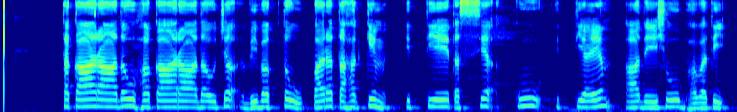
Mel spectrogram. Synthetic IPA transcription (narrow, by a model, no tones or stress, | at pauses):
t̪ɐkaːɾaːd̪ɐwɦɐkaːɾaːd̪ɐwt͡ʃɐʋiʋɐk̚t̪ɐwpɐɾɐt̪ɐɦɐkimit̪jeːt̪ɐsjɐkuːit̪jɐjɐmaːd̪eːʃoːbʱɐʋɐt̪i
